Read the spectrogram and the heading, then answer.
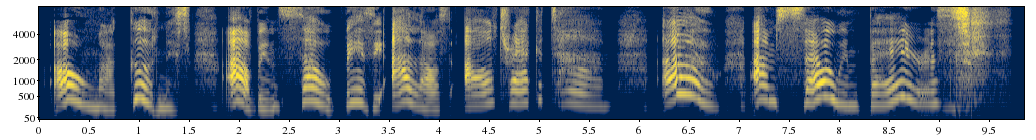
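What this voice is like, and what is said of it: Bad put-on Southern accent. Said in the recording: “now she's having a southern accent ... It's a really bad one.”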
